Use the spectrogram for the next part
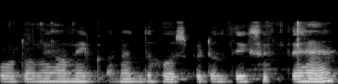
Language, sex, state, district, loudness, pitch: Hindi, male, Uttar Pradesh, Muzaffarnagar, -19 LUFS, 130 Hz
